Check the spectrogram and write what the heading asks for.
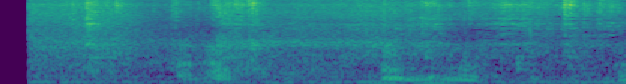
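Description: Puppies eating from stainless steel bowls, with light clicks of snouts and tongues against the metal and a short low vocal sound about a second and a quarter in.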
